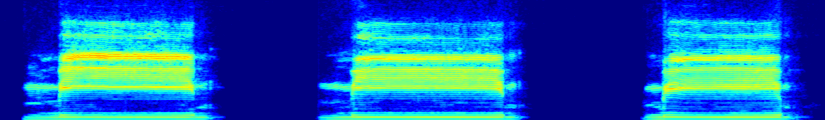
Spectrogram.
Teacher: یہ دونوں ہونٹوں کی خشکی یعنی بیرونی ہونٹ کے حصے سے اس کی ادائیگی ہوتی ہے.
